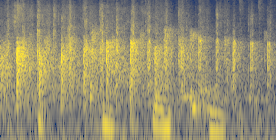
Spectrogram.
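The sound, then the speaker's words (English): A crowd claps together in steady applause as a hand clap of praise to God, dense overlapping hand claps filling the whole stretch, with faint low tones murmuring underneath. “Give your God a hand clap of praise.”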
